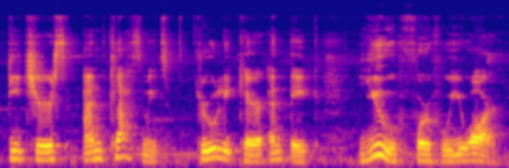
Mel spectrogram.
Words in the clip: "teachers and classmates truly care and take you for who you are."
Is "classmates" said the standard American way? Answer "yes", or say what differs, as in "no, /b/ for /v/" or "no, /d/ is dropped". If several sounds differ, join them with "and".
yes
